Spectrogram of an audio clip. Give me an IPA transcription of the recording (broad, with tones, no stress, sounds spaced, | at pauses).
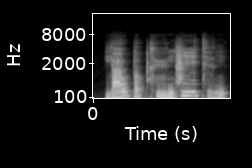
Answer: j aː˨ w p ɐ˨ p̚ kʰ yː˧ ŋ f iː˥ t̪ʰ ɪ˨ ŋ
